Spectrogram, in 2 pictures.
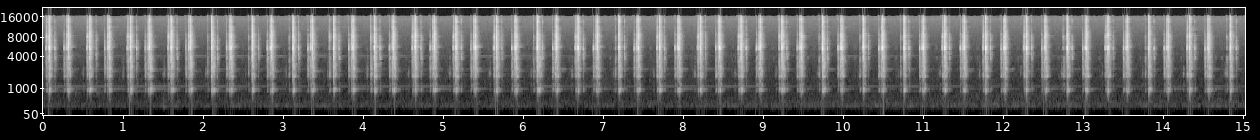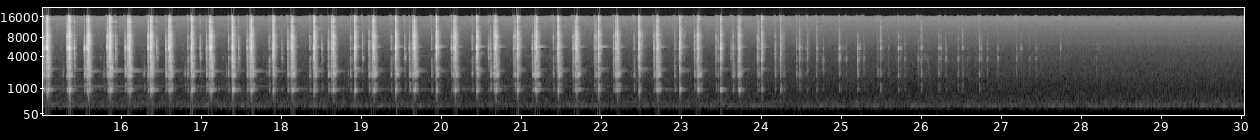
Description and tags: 20090405.clock.stereo.dry
clock ticking. Sennheiser MKH60 + MKH30 into Shure FP24 preamp, Edirol R09 recorder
